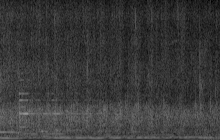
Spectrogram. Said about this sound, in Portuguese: Palmas para Jesus. Aleluia. Aleluia.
